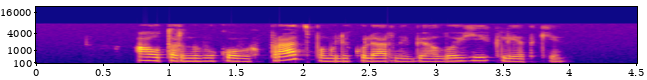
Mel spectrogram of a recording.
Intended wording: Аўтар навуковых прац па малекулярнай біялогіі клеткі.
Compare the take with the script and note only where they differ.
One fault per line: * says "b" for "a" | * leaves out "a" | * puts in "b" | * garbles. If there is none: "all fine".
all fine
